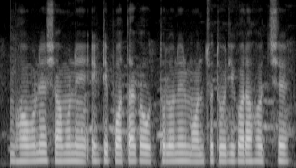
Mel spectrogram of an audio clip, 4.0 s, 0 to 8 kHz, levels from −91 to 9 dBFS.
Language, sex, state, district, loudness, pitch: Bengali, male, West Bengal, Cooch Behar, -18 LUFS, 135 Hz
